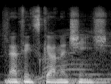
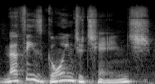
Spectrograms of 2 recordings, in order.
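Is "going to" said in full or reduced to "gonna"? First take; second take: reduced; full. First: Going to is reduced to a single word, gonna. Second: Going to is said in full, two clear words.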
